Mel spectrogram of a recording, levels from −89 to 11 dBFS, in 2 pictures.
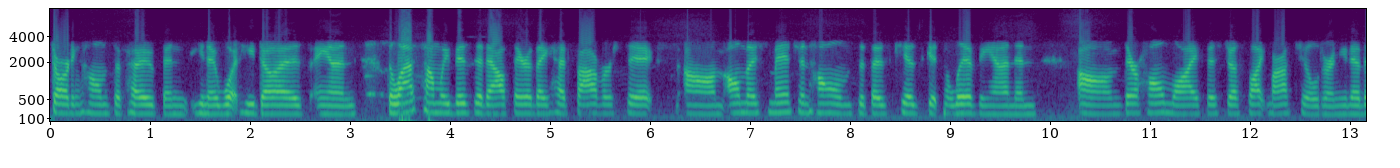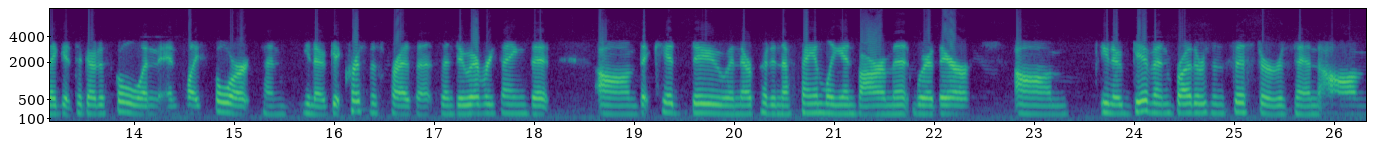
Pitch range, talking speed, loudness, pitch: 180-200 Hz, 200 wpm, -19 LUFS, 190 Hz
